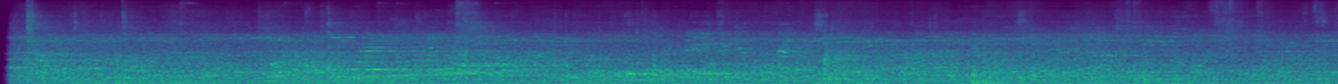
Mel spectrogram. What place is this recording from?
crowded indoor space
